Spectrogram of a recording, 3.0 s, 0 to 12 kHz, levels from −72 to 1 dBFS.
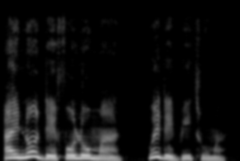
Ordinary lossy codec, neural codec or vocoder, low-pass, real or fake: Opus, 32 kbps; none; 10.8 kHz; real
